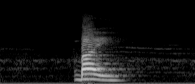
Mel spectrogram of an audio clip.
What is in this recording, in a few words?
khmer three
